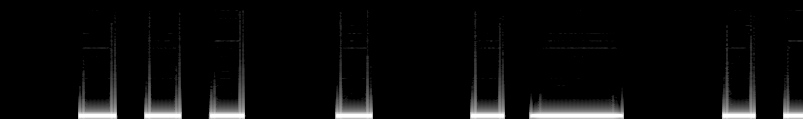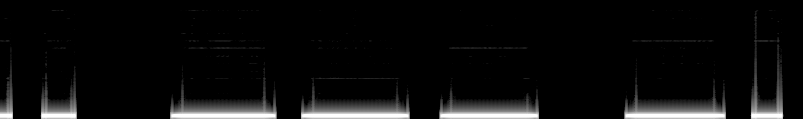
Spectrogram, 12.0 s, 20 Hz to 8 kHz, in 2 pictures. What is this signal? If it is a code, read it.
Morse code, heard as a keyed tone, about 5 wpm, 250 Hz. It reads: SEASON
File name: morse / morse-training-05WPM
